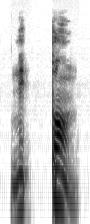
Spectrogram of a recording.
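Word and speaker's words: 日本: to herself as Nihonjin Nihon is the Japanese word for Japan so Nihonjin is Japan person or Japanese the word Nihon in a sporting context is often pronounced Nippon in the stadiums in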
